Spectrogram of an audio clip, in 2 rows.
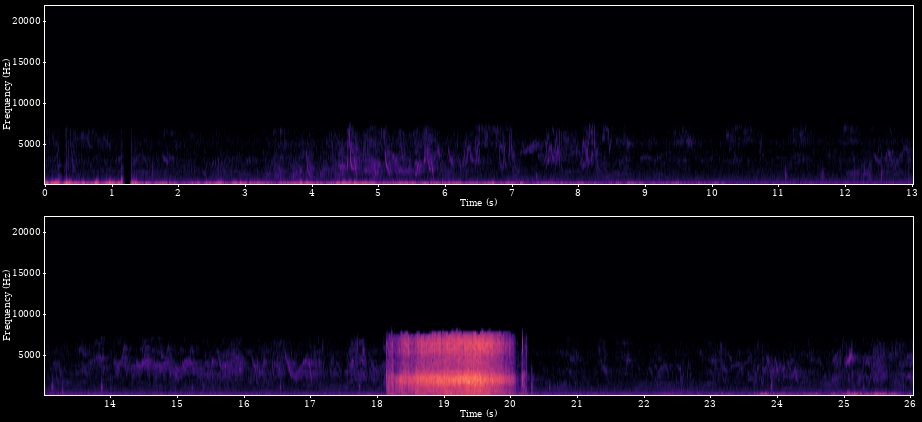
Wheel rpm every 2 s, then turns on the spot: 0, 0, 0, 0, 0, 0, 0, 0, 60, 0, 0, 0, 30.
none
